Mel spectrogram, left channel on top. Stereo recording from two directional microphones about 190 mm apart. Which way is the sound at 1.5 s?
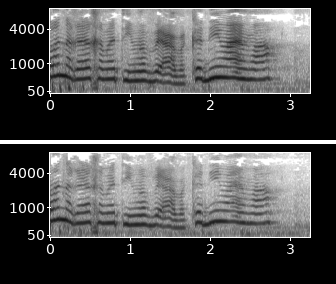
10° left (ahead or behind).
